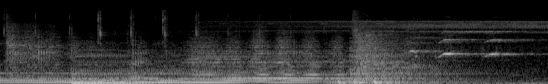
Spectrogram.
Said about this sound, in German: Im Urwald ist es laut. Die Geräusche kommen von Grillen, Fröschen, Vögeln, Affen.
